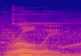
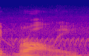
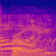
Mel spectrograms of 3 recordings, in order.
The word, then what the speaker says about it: Broly: It's pronounced Broly. Some people say Brawly, but that whole movie, they say Broly. Well, it's Broly.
